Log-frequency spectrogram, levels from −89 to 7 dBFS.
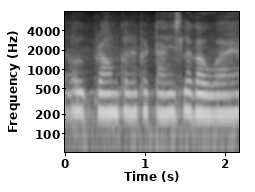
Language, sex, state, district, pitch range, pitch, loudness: Hindi, female, Uttar Pradesh, Shamli, 210-220 Hz, 215 Hz, -16 LUFS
